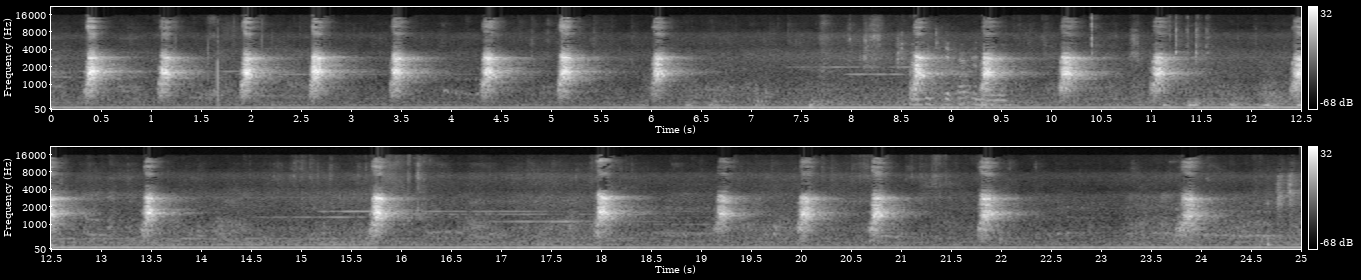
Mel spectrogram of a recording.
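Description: A meerkat gives sharp, repeated chirping calls close by.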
